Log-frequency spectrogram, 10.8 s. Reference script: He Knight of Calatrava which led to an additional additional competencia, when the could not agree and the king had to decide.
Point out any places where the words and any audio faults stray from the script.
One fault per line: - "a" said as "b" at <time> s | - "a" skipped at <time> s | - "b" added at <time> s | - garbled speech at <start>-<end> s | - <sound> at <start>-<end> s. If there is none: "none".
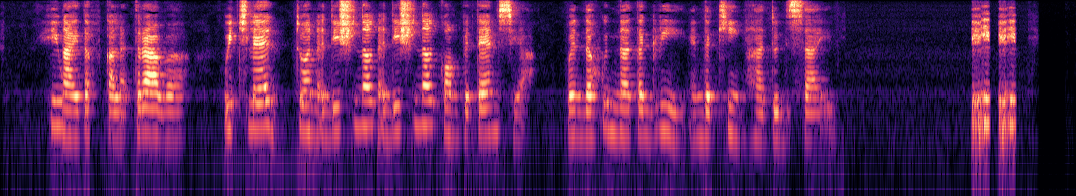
- laugh at 9.7-10.2 s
